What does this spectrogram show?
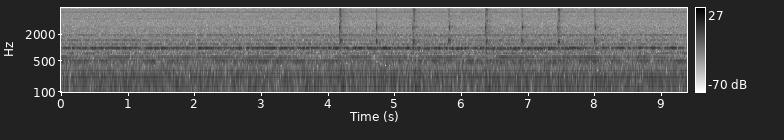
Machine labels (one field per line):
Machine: valve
